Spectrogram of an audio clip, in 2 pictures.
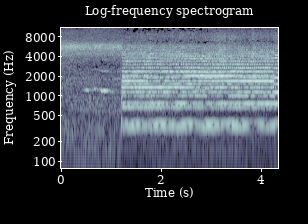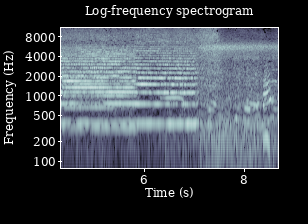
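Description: Bus horn sounding in one long, steady blast of about six seconds, starting about a second in and cutting off about a second before the end, as the bus approaches. It is followed by a short rush of noise as the bus passes close by.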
